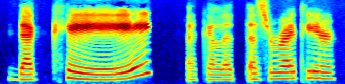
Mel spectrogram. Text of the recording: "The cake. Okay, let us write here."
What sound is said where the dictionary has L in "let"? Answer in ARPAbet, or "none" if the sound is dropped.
L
